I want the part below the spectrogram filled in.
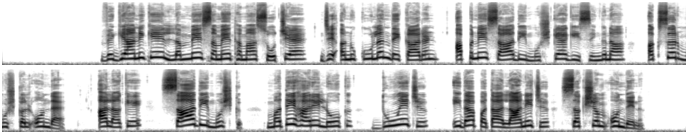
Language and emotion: Dogri, neutral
